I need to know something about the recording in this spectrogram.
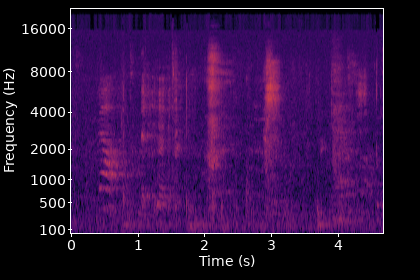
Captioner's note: chatter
